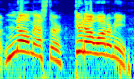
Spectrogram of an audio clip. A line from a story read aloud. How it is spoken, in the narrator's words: The plant cried out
